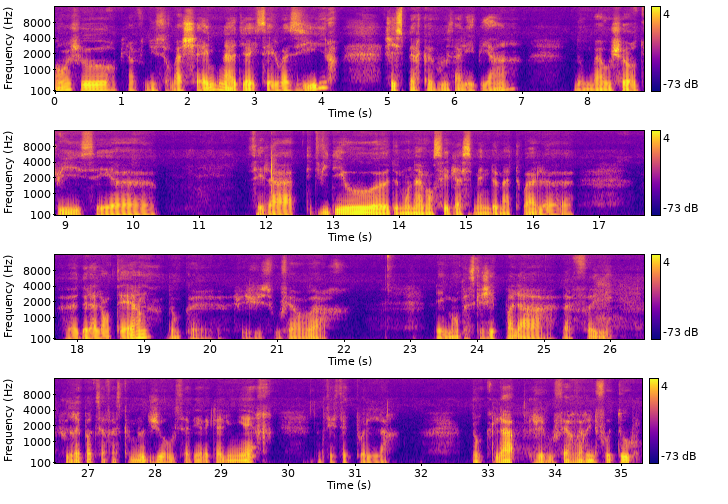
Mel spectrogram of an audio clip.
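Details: Woman whose vocal cords were damaged by a serious health problem; she reports her voice is now deeper than before, at times she has little voice, and she cannot speak loudly. Dysphonia with low-pitched, creaky voice.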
